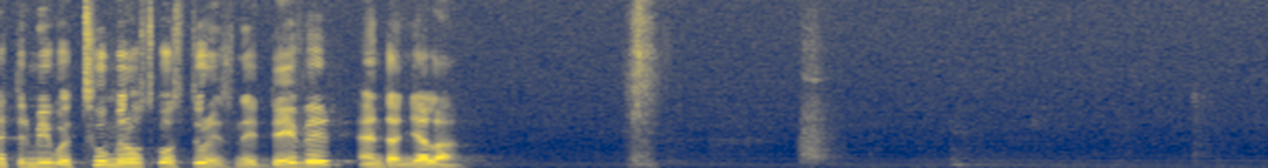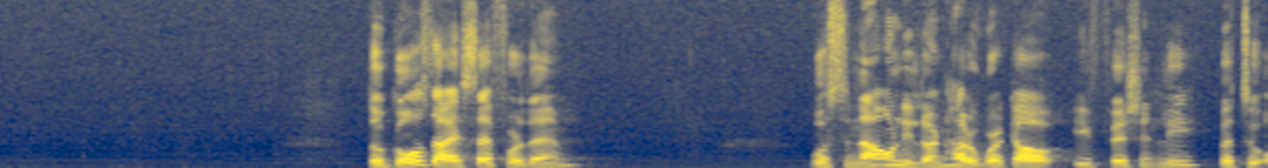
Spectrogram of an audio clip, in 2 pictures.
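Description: A young man speaks calmly through a microphone in a large room.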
